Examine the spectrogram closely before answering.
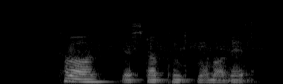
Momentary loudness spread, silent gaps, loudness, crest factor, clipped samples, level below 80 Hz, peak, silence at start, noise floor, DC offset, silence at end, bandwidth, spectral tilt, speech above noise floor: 11 LU; none; -42 LUFS; 18 dB; under 0.1%; -74 dBFS; -24 dBFS; 0.65 s; -83 dBFS; under 0.1%; 0.3 s; 8 kHz; -7.5 dB/octave; 42 dB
